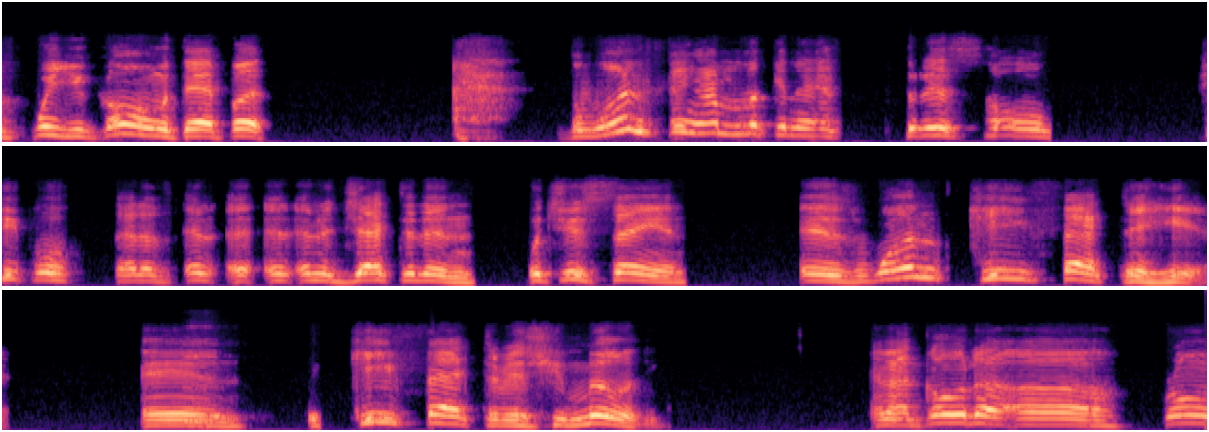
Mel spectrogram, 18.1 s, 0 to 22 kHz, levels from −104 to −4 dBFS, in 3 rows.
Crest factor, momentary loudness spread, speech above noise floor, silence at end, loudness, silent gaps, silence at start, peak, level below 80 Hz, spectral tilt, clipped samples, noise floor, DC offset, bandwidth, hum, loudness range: 18 dB; 15 LU; 62 dB; 0 s; -22 LUFS; none; 0 s; -6 dBFS; -74 dBFS; -6.5 dB/octave; under 0.1%; -83 dBFS; under 0.1%; 7.6 kHz; none; 4 LU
